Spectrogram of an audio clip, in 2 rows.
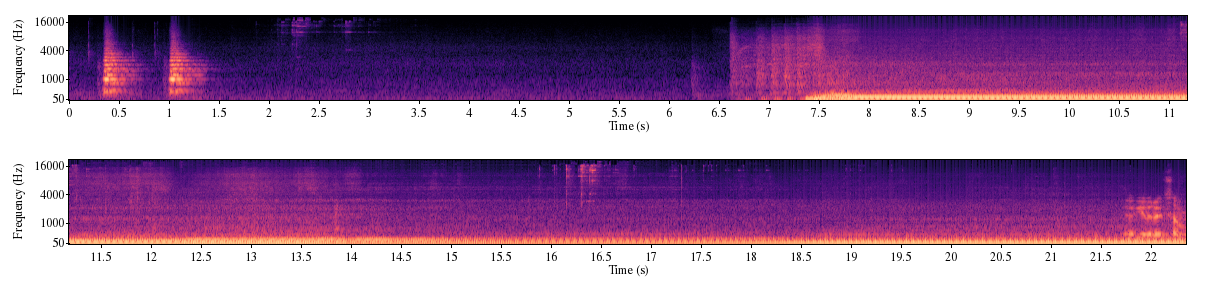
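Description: A 2015 Ford Fusion 1.5L with its muffler deleted and an aftermarket tip cold-starts after a few seconds of quiet: the starter catches, then the engine settles into a loud, steady, deep idle with slight swells close by.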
